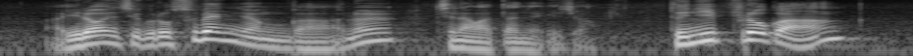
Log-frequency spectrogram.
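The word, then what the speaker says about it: Дніпро: 저 강을 옛날 러시아 발음으로론 드네프르 강이라고 했고요. 오늘날 우크라이나 발음은 드니프로 강이라고 합니다.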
